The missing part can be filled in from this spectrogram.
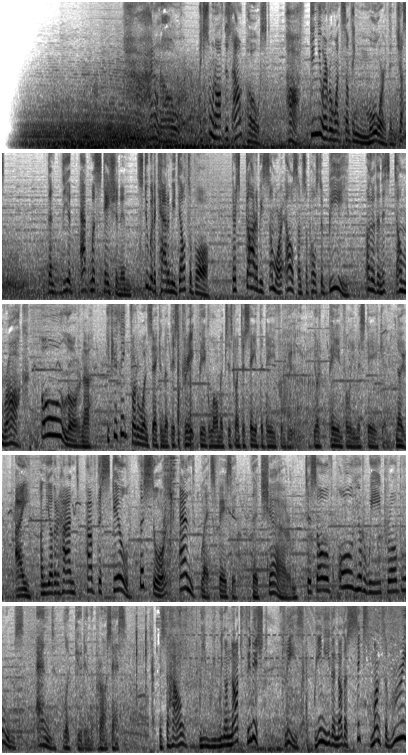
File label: Character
